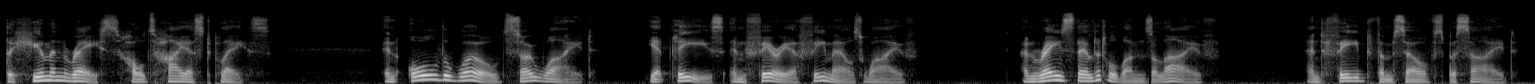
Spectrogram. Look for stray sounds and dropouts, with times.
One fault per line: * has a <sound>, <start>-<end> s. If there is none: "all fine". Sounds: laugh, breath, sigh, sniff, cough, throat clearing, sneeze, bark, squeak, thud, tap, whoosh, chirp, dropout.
all fine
